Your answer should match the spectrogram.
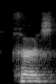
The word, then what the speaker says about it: Kurcz: Curts. It's spelled K U R C Z.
